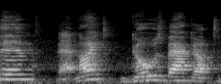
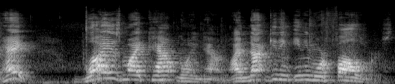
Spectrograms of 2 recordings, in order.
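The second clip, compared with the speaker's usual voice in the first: mock yell; 4 semitones higher, 6 dB louder than usual. Zeus yelling at the humans.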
